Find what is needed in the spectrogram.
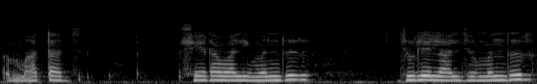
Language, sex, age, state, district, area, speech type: Sindhi, female, 60+, Gujarat, Kutch, urban, spontaneous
